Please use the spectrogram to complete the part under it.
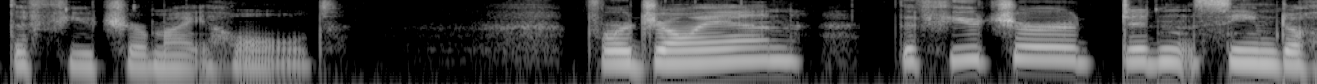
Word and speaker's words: Joan: On her birth certificate, her name was Joan, J-O-A-N, but she preferred to pronounce it Joanne.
